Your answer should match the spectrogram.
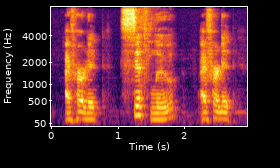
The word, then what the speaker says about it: Cthulhu: um I have heard the name of this monster pronounced the way that I say it Cthulhu I've heard it called kef Lou I've heard it siflu I've heard it katulu I've heard it um uh let's see how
